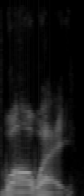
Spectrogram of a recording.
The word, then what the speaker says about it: Huawei: you're messing around but I believe it's pronounced Huawei I have no idea what's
